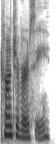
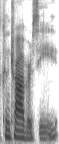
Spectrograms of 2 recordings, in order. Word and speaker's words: controversy: controversy controversy controversy yeah so the second syllable is emphasized so that's what messes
